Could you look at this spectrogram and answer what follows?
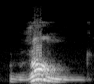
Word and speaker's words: wrong: listen listen he assigned wrong wrong W is silent and build build you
